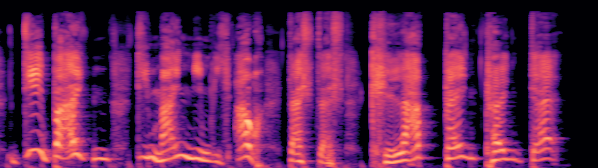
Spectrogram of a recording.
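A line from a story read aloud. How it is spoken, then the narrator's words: Squeaky voice. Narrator (German): piepste Pieper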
